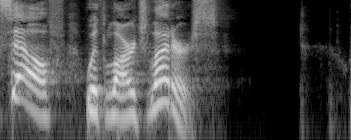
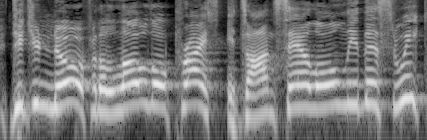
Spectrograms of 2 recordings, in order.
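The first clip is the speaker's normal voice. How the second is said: higher, hyped-up sales pitch; pushy salesman; 7 semitones higher than usual. Retold or imitated. Preacher mocking a salesman's pitch to the congregation, hyped-up and higher.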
